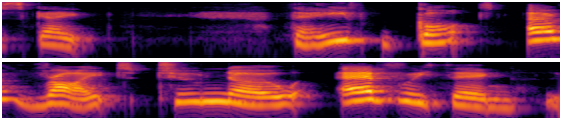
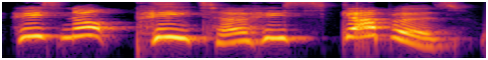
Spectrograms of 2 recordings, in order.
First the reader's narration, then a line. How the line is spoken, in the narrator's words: Ron yelled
